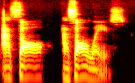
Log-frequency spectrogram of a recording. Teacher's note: the S here, it has to be the Z sound. It's not the S sound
